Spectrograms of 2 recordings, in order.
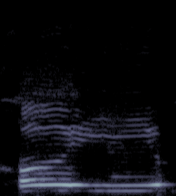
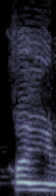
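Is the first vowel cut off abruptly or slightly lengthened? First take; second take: lengthened; abrupt. First: The vowel is slightly drawn out and soft. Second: The vowel glides abruptly into the next sound. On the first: The speaker calls it right. "tapi khair" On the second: The speaker calls it wrong. "nggak langsung khair"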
